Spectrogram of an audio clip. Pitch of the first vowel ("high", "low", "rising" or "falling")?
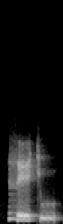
high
